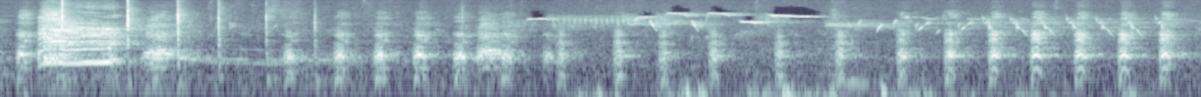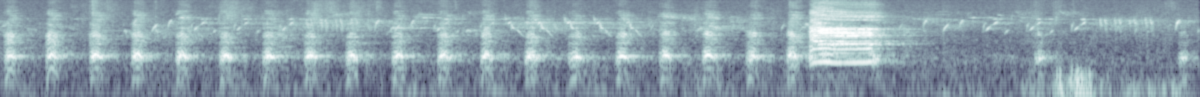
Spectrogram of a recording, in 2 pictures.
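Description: Chickens and chicks cluck steadily near a shed, a rhythmic run of close clucks lasting most of the stretch, with a few higher chirps and louder calls at the start and end, no talk.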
